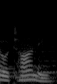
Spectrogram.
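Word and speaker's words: Ohtani: Shohei Otani.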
